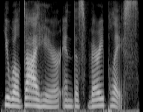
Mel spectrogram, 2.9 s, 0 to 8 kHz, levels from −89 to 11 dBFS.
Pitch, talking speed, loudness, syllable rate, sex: 165 Hz, 165 wpm, -19 LUFS, 4.1 syllables/s, female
